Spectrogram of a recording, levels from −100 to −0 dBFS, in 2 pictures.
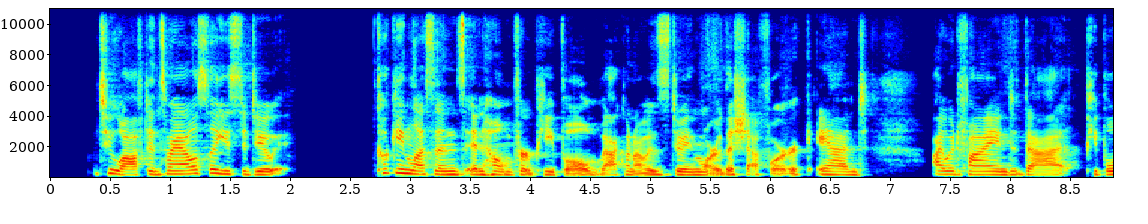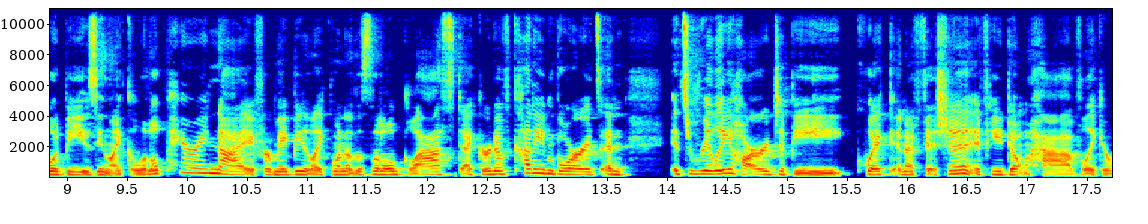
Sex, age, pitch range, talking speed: female, 30-49, 190-235 Hz, 215 wpm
